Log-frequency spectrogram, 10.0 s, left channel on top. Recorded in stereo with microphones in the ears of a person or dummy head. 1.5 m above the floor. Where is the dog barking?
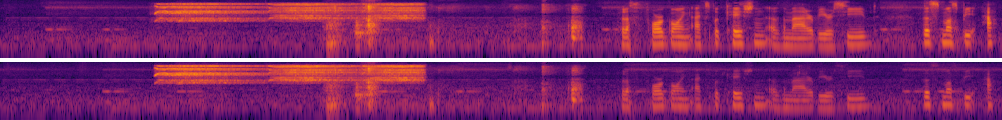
20° left (ahead or behind).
